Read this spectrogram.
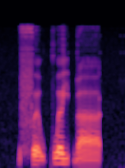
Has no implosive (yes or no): no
